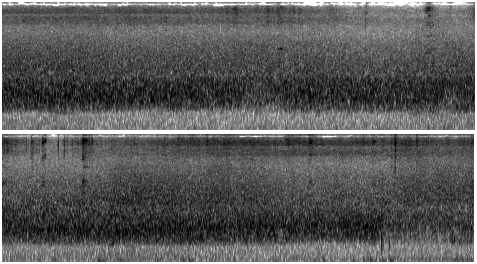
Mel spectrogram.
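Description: Cars rush past steadily on a nearby highway.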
